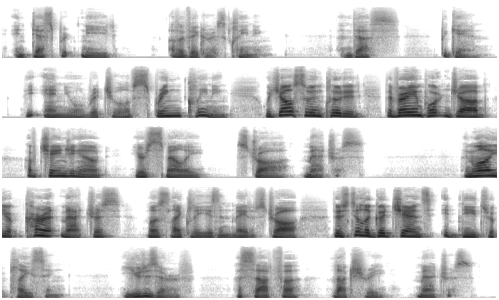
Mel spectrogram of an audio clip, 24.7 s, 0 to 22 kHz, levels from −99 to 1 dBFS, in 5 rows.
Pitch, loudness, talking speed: 120 Hz, -22 LUFS, 135 wpm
